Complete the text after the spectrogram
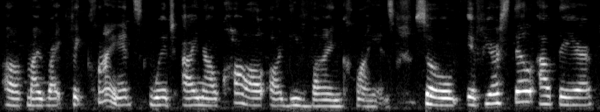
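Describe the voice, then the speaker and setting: A woman's voice: mid-range voice, slow, few pauses, warm tone. A woman with a Caribbean island accent, teaching conversationally as a show host, repeating phrases for emphasis and often checking in with her listeners. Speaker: show co-host, business coach. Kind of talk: conversational teaching talk to an online audience.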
